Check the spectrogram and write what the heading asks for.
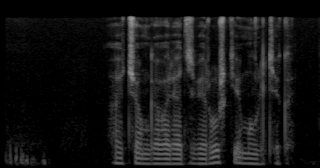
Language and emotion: Russian, neutral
